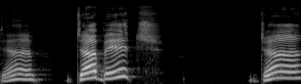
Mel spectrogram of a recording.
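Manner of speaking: loud, very slow, dragged-out drawl. Quote what Dragonmere said back to you, as a Dragonmere impression. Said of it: "Sounds just like him, doesn't it?".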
